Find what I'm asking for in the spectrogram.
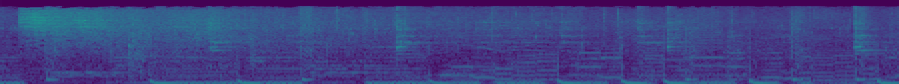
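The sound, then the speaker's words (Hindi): Mustard seeds crackling and sizzling in hot oil while a tempering is cooked, a steady frying hiss with small pops, partly under a louder backing track of rhythmic music. “अब ध्यान रहे कि गरम तेल में राई डालने पर वो थोड़ा चटकते हैं तो ऐसा होने दीजिए थोड़ा खुद का ध्यान रखिए और इससे पहले कि ये चटक कर जल जाएं, हम इसमें डालेंगे थोड़ा सा जीरा और थोड़ी सी हींग”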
